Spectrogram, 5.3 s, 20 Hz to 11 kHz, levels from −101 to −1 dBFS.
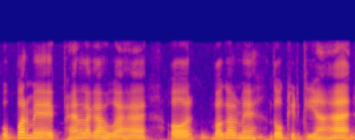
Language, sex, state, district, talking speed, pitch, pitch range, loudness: Hindi, male, Jharkhand, Garhwa, 145 wpm, 190 Hz, 185-200 Hz, -18 LUFS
